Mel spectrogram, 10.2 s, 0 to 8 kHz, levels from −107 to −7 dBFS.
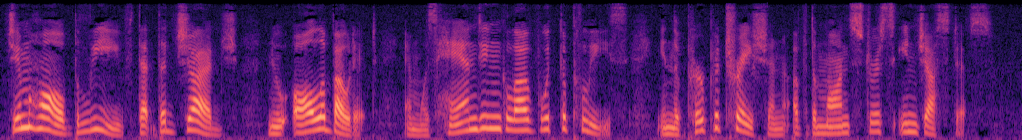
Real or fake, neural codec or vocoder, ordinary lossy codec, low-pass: real; none; AAC, 48 kbps; 7.2 kHz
